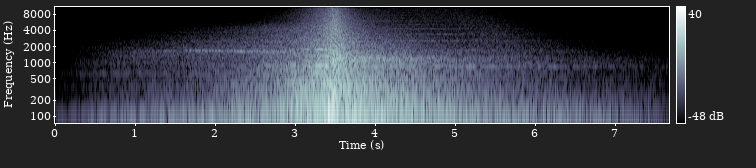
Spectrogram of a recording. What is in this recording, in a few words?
Swell To Impact Orchestral; bottlerocket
